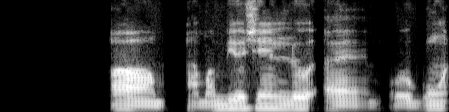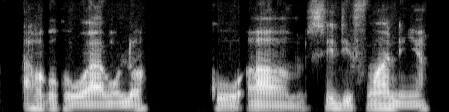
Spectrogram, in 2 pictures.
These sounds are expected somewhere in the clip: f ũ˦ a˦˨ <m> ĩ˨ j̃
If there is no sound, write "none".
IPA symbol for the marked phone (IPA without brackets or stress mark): n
